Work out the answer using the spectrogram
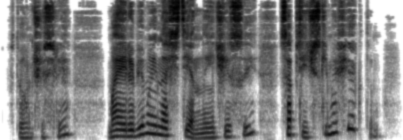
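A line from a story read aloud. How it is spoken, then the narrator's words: Sorrowful sigh. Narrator (Russian): горестно вздохнула Захира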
